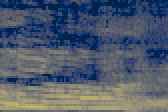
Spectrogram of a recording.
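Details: A male Kanni dog, in the evening, howls ("sings") in response to the prayer call from a nearby mosque, as he has since three months old: a long tuneful note gliding downward, then cracking into a brief wavering yelp.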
